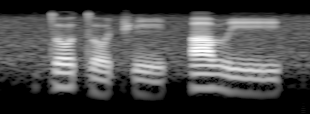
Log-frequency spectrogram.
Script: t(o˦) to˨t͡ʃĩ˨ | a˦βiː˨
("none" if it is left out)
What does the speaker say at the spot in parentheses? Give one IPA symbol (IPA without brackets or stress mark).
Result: o˦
